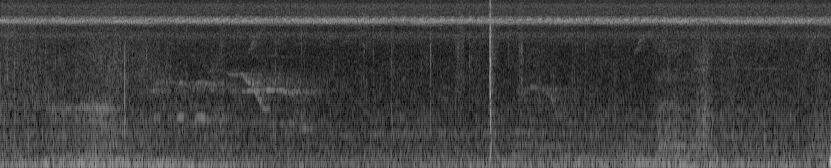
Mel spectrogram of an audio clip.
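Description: Steady, high-pitched trilling of insects in the undergrowth, unbroken throughout, with a single sharp click about five seconds in.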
